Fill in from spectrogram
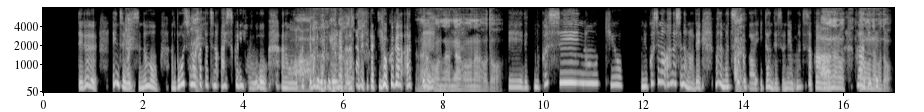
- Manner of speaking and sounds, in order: chuckle; laughing while speaking: "なるほど"; laughing while speaking: "記憶があって"; distorted speech
- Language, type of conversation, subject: Japanese, unstructured, 好きなスポーツ観戦の思い出はありますか？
